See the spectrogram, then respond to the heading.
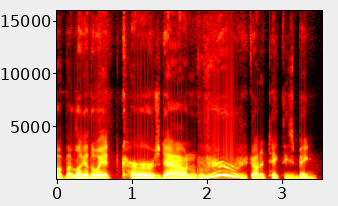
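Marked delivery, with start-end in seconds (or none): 1.9-2.4 a sudden high, loud whoop; excited woo. Real, not acted. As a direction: let it burst out as the slope drops away. Descending steep trail, exclaims.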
